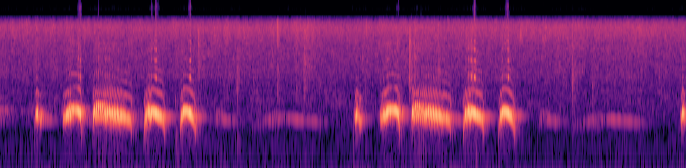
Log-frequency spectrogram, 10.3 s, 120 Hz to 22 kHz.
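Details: Spotted dove, KUK 2 style, a bird that draws calls from other doves: two full phrases, each of short hooked coos around one long raspy coo, several seconds apart with soft murmurs between.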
